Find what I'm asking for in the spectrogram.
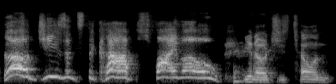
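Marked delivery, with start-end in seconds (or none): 0.1-2.2 very high-pitched panicked cry; hammed-up alarm, pitch shooting up; mock panic. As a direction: squeal it out like someone panicking at a raid. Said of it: "and she's panicking like".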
